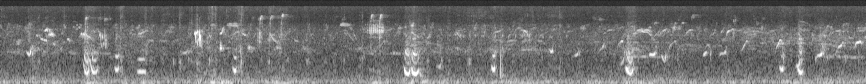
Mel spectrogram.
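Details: A caged fighting partridge (dakhni teetar) gives loud, sharp, rising calls about every second or two, with faint chirps and a low background rumble.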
